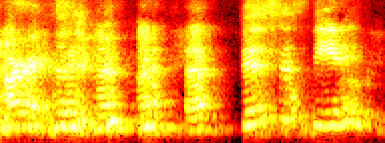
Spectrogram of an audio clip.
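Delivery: high-pitched, through real laughter; trying to carry on while laughing. Real, not acted. Presenter resuming after a slide mishap, laughing.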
